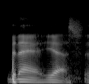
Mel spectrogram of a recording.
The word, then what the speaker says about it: Benaiah: How did I say it last time? Benaiah, didn't I? How do you say it? Benaiah, yes. It's how it looks like it's pronounced, if I can even understand that in the definitions of the highs, lows.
